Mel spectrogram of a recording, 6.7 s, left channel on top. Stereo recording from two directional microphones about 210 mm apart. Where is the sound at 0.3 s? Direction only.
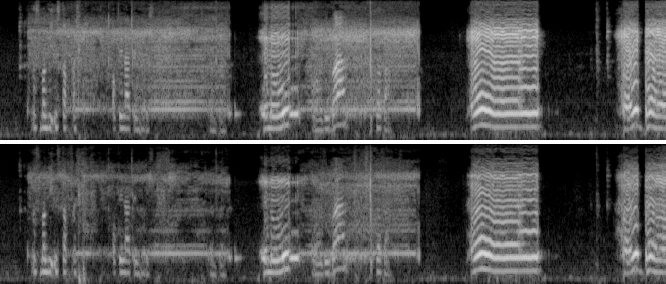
15° left (ahead or behind).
